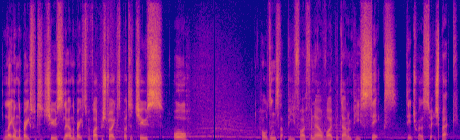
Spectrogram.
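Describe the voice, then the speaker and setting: A man doing live play-by-play commentary on a sim racing event, with a sore throat that makes his voice strained, talking in a relaxed, chatty way. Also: fairly high pitch, normal speed, a little hiss or hum. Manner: relaxed, chatty, frequent fillers.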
